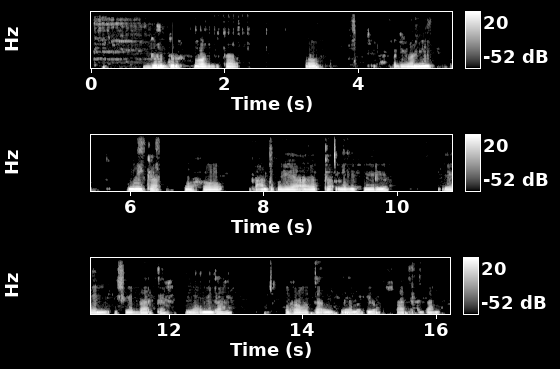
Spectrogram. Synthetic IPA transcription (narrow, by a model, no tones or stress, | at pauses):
d̪ʊrd̪ʊrwɑsbɪt̪ʰɐl | ʔɔː | wɑħfɐɖɪjɔːnɪn | mɪŋkʰɐ | wɑħɑː | ɡ̥ɑʕɑnt̪ʰɐkʰʊhɛjaːʔɐ̰ɣɐb̚kʰɐ̰lɐɣʊħiːɾɪjɔ | ɛːnɪʃɛːbaːrkʰɐ | ijɔɪmd̪ɐɦɐ | wɑħaːwɑt̪ʰaːʔuːkʊjaːlɔʔijɔʃaːt̪ʰɪħɑd̪aːn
